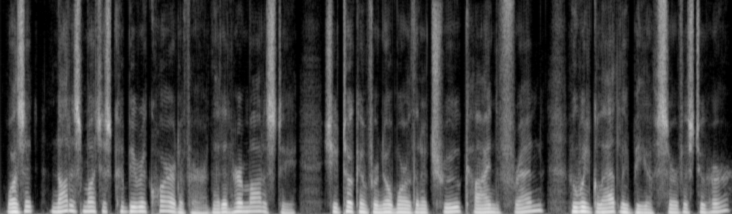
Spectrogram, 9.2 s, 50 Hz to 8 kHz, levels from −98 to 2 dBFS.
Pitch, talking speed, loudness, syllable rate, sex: 140 Hz, 225 wpm, -17 LUFS, 5.1 syllables/s, male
